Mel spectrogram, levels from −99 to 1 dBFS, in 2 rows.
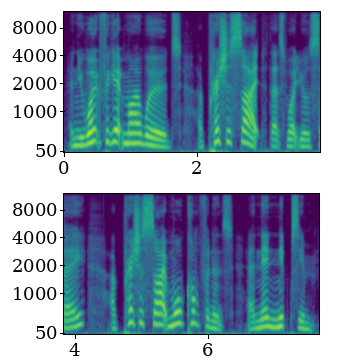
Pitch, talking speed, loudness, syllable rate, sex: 205 Hz, 165 wpm, -19 LUFS, 4.2 syllables/s, female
